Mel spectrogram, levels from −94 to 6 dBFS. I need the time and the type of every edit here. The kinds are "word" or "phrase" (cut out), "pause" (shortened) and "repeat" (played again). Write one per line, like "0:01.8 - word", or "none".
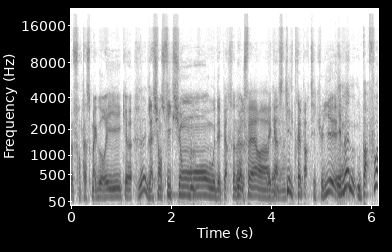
0:03.5 - phrase
0:04.5 - word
